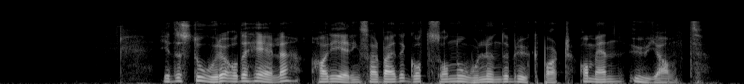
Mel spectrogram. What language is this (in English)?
Norwegian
